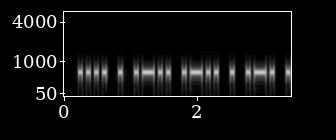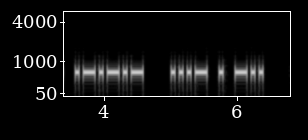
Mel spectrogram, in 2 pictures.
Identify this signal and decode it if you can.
Morse code, heard as a keyed tone, about 20 wpm, 600 Hz. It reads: HELLERE. VED
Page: Ferie 20 wpm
